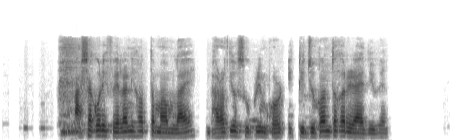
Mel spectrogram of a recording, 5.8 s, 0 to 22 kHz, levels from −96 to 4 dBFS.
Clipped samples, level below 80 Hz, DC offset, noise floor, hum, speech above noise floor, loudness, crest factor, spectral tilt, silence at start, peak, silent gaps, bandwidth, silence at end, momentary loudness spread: under 0.1%; -64 dBFS; under 0.1%; -47 dBFS; none; 28 dB; -19 LUFS; 20 dB; -5.5 dB/octave; 0.3 s; 0 dBFS; 2.51-2.57 s; 7.6 kHz; 0.9 s; 10 LU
